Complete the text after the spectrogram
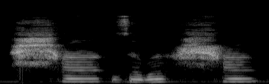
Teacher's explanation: میڈل of the throat آ رہی ہے، گلے کے درمیان والے حصے سے ، ہا ایزیلی پڑھیں گے، ٹھیک ہے، بہت ایسے کچھ لوگوں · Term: ہا کی آواز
